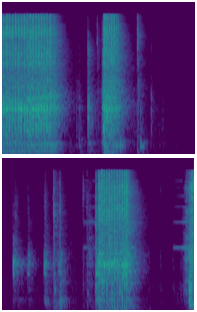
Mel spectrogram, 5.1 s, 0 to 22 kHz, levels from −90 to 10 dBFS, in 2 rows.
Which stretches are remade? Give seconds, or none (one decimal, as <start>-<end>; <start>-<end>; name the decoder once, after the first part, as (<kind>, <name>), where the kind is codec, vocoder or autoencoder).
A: 0.7-3.8 (vocoder, BigVGAN v2)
